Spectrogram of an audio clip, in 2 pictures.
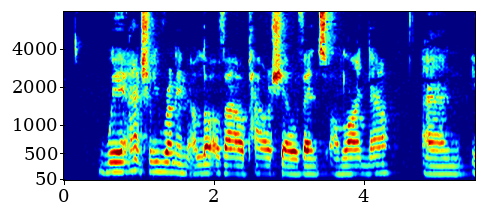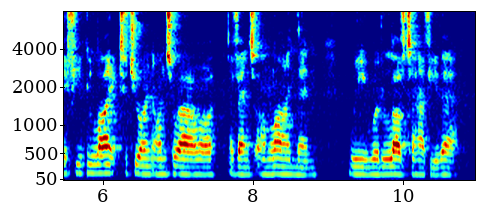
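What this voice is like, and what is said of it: British English accent. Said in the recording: “you can probably tell from my accent, I'm originally from UK”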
